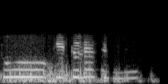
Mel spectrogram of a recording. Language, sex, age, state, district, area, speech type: Goan Konkani, female, 30-45, Goa, Quepem, rural, conversation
